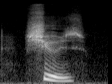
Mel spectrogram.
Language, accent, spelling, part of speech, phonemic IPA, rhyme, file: English, US, shoes, noun / verb, /ʃʲuz/, -uːz, En-us-shoes.ogg
- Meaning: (noun) plural of shoe; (verb) third-person singular simple present indicative of shoe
